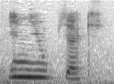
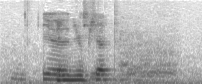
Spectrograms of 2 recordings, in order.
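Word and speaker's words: Iñupiaq: Simplement, ça se prononce Inupiaq. Inupiaq. Oui, parce qu'il y a un tréma sur le N.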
